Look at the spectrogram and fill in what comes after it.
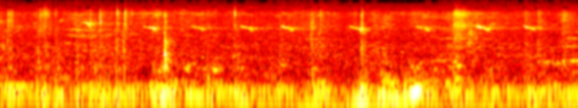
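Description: A small bird chirping over and over, short high hooked chirps at about two a second, over a faint low rumble.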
